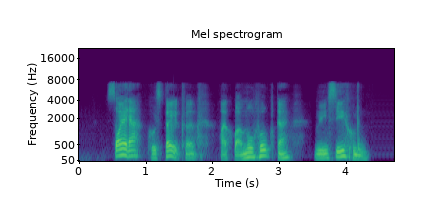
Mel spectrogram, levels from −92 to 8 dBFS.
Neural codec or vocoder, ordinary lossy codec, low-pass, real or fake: codec, 16 kHz, 0.5 kbps, FreqCodec, larger model; AAC, 64 kbps; 7.2 kHz; fake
